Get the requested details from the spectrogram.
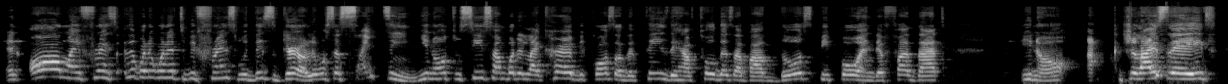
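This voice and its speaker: A woman from Ghana with a Ghanaian accent, a guest telling stories in an animated, emphatic way in a casual podcast interview over a call. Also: fairly high pitch, moderate pace. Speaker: guest, anthropology professor and financial coach.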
